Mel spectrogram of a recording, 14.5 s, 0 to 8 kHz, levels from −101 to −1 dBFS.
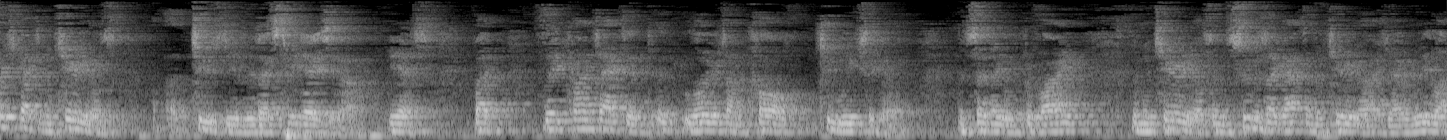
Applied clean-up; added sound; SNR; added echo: none; none; none; reverberation time 1.0 s.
